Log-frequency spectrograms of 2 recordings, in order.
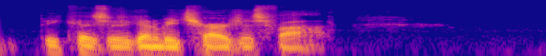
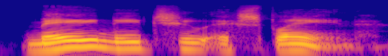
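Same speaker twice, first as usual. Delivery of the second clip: ordinary talk, nothing marked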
